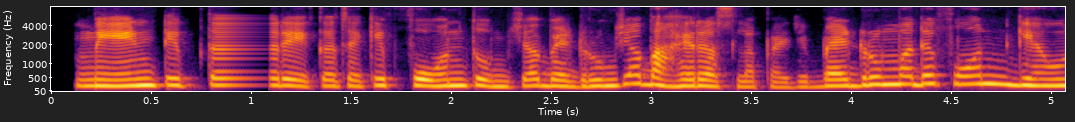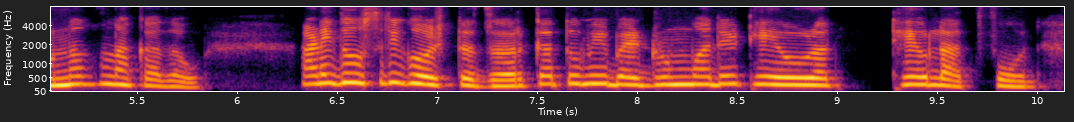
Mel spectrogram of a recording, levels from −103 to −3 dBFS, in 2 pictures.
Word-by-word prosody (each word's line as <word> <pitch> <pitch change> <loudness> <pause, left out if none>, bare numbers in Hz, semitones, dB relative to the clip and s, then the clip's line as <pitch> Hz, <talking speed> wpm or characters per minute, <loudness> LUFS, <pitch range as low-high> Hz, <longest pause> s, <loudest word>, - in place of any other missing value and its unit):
Main 220 +2 +5
tip 240 -2 -2
तर 240 0 -4
एकच 210 -1 -3
आहे, 205 - -5
की 235 - -2
फोन 225 0 +3
तुमच्या 220 -1 -2
बेडरूमच्या 215 +6 -1
बाहेर 215 -2 +2
असला 195 -2 -7
पाहिजे. 175 0 -11
बेडरूममध्ये 255 +8 +1
फोन 285 +1 +1
घेऊनच 240 +2 +3
नका 235 -4 -3
जाऊ. 190 -5 -8 0.5
आणि 285 +2 0
दुसरी 325 0 +1
गोष्ट, 260 -5 +1
जर 210 0 0
का 285 - -3
तुम्ही 295 0 0
बेडरूममध्ये 270 +2 0
ठेव 260 -2 +4 0.4
ठेवलात 255 -6 0
फोन 195 -4 -4
240 Hz, 160 wpm, -19 LUFS, 215-270 Hz, 0.5 s, Main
